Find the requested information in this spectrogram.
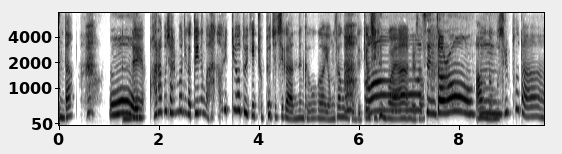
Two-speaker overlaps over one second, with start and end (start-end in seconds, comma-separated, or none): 6.1-7.3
